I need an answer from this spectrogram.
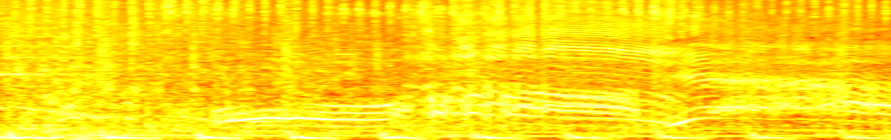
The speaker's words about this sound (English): First motorcycle. You look pretty cool right now. Thank you. I'm going full throttle. Oh man, that's really smoking up. Yeah. Woo. Careful, bro. You almost just wrecked the world's first motorcycle.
